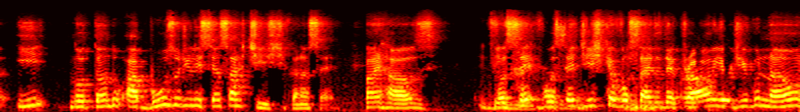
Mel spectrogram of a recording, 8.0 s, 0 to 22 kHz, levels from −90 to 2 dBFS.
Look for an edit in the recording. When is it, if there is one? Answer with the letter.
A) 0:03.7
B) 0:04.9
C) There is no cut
A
